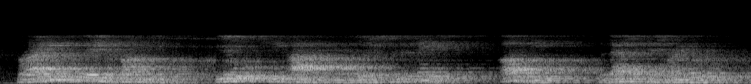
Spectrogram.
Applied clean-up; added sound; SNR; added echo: neural separator model SepFormer DNS4.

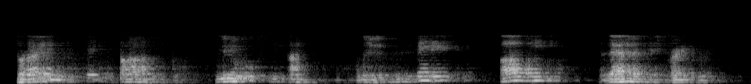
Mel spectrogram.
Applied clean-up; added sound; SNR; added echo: neural mask model DeepFilterNet 3.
